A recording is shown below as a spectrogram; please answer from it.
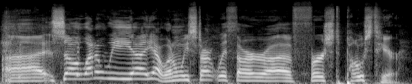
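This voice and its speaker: A man hosting a radio show with casual banter and rambling, halting phrasing. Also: high-pitched, animated, a bit bright. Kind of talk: casual banter between hosts.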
